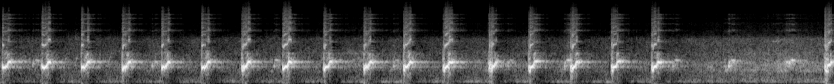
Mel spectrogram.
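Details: Regular loud croaking notes, about two and a half per second, given by a breeding-condition female white-breasted waterhen about to mate. The rhythm slows and fades near the end before one final note.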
